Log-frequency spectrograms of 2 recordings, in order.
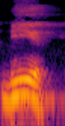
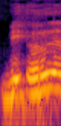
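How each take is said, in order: First: No glottal stop; the vowel is long. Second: A glottal stop follows the short vowel.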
